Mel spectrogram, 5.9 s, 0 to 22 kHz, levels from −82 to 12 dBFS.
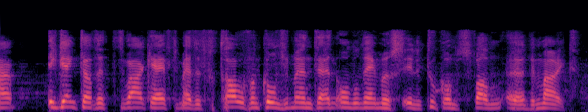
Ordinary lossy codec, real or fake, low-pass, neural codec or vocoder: none; fake; 7.2 kHz; codec, 16 kHz in and 24 kHz out, 1.1 kbps, FireRedTTS-2 codec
